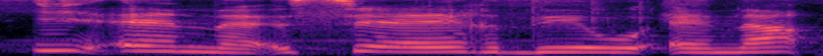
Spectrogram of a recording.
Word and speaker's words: Incardona: Incardona, ça s'écrit I-N-C-A-R-D-O-N-A, Incardona écrit, et ça se dit Incardona.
